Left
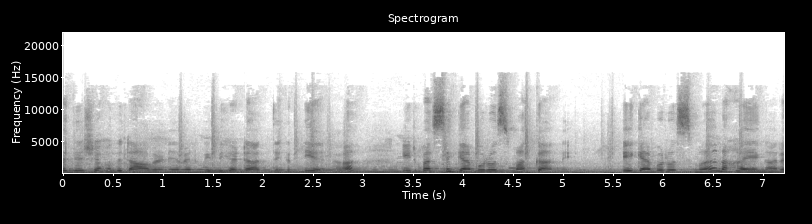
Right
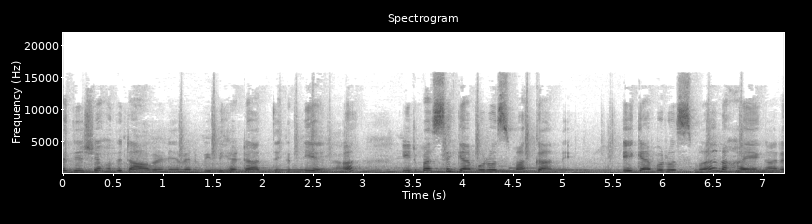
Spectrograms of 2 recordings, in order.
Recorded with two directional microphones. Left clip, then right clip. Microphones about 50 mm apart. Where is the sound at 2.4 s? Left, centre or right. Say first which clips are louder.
Even; centre.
